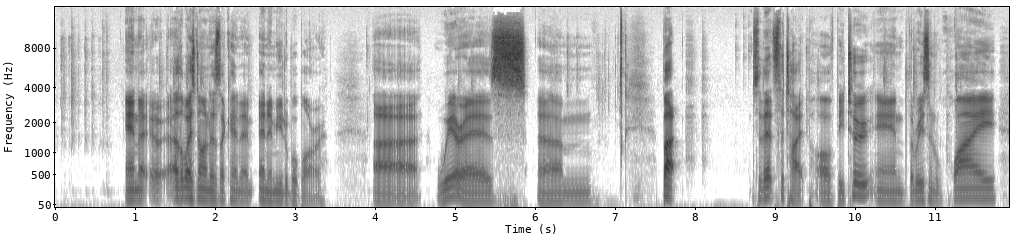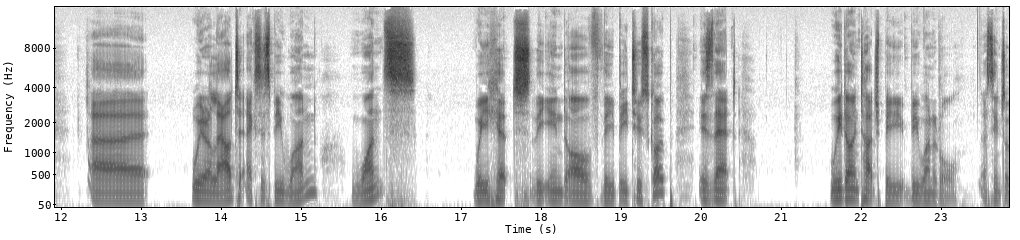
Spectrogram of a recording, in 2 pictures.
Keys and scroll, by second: 0.0 Delete, 0.0 ctrl+v, 0.4-1.7 typing, 2.3 ctrl+Left, 3.9 ctrl+Right, 5.0 ctrl+Right, 5.1 ctrl+Right, 5.6 End, 6.2 Down, 6.3 Down, 6.7 Up, 7.0 Up, 7.2 Up, 9.5 ctrl+shift+Left, 10.0-10.7 ctrl+shift+Left, 10.7 shift+Left, 10.8 shift+Left, 11.2 BackSpace, 12.3 ctrl+s.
